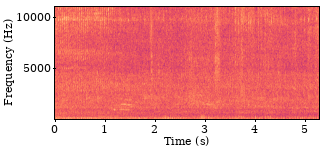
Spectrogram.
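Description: Motorcycle engines hum and putter past on a street.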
